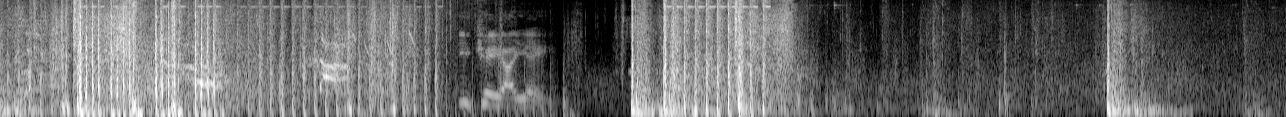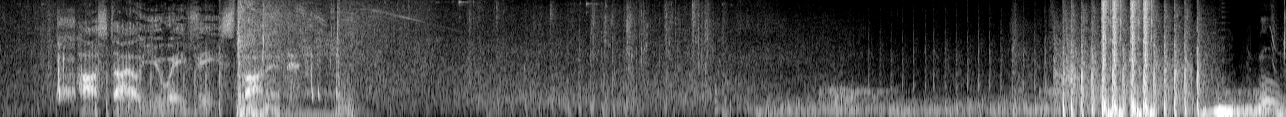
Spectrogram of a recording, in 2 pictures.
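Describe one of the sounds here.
Rapid bursts of gunfire ring out close by.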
